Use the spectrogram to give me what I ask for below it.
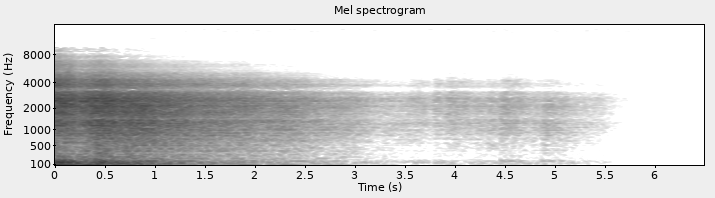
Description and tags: With added non linearness via a valve amp sim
